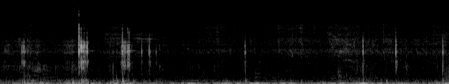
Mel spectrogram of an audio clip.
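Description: Skis sliding over packed snow with a few sharp scraping clicks, the loudest about a second in, over a low rumble of wind on the microphone.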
